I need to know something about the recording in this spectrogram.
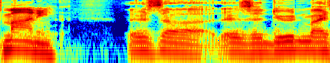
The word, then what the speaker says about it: Monte: You're saying it wrong. It's Monty.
